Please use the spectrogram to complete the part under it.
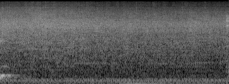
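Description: A drumstick, potato and bean curry sizzles in a pan while being stirred, a steady, close frying hiss that holds at an even level throughout.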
